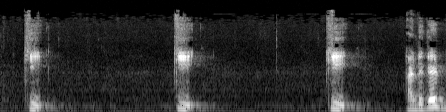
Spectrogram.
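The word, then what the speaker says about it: कि: And it is pronounced like Ki in kick.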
